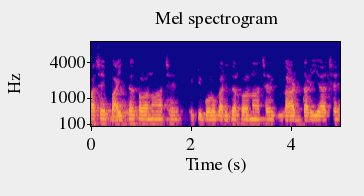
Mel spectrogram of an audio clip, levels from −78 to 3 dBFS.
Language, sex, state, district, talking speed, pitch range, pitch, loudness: Bengali, male, West Bengal, Jalpaiguri, 170 wpm, 110-115 Hz, 110 Hz, -16 LUFS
